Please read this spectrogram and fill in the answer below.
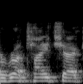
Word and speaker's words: Ratajczak: So again, Ratajczak is how we pronounce our name here.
